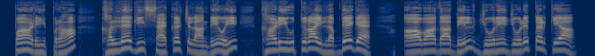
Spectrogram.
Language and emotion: Dogri, fearful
